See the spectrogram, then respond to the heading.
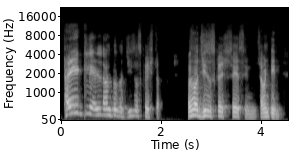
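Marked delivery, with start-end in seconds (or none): none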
